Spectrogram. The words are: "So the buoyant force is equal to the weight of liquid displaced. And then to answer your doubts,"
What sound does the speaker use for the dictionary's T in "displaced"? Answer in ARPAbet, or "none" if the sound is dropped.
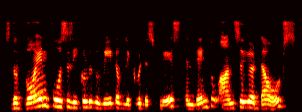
none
